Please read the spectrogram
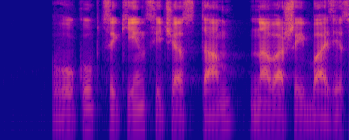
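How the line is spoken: Plain. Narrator (Russian): спросил Вок

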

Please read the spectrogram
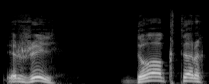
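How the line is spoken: Shout. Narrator (Russian): крикнул он

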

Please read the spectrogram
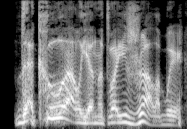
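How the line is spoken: Growl. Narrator (Russian): зарычал Конгден

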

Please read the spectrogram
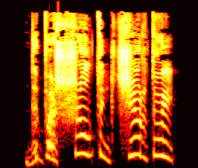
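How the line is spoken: Howled. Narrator (Russian): Кёртис взвыл

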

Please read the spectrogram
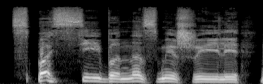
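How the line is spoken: After laughing. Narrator (Russian): молвил он, отсмеявшись

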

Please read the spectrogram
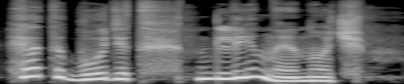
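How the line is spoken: Sighing. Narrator (Russian): вздохнула Цифраль

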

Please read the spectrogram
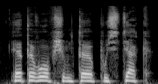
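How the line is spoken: Sighed. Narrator (Russian): вздохнула она

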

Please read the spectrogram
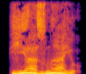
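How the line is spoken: Revelatory exclamation. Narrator (Russian): воскликнул он, словно ему открылась великая истина

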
